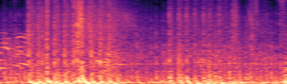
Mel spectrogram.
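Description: Video game gunfire: rapid bursts of automatic weapon fire crackle and rattle almost without pause, loud and dense, with a few heavier reports among them.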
